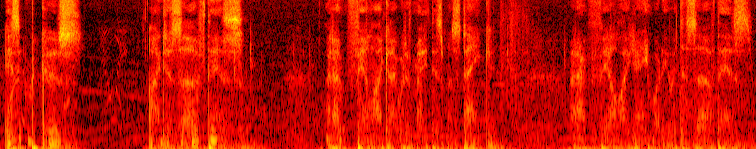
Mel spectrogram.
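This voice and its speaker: A man whispering slowly into a binaural microphone, musing through an ASMR gameplay monologue. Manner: soft unvoiced whisper, slow musing questions. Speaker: ASMR gaming host.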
